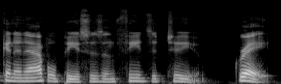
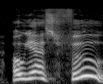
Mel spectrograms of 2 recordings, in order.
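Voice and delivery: eager, excited burst, very high-pitched; 10 semitones higher, 8 dB louder than usual. Narrating a story game, voicing the man answering the cat, excited. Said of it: "he says excitedly".

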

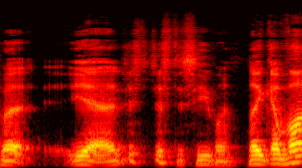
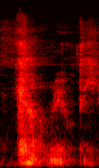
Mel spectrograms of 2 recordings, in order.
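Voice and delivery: put-on creepy whisper, quieter. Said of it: "It's just creepy whispering".

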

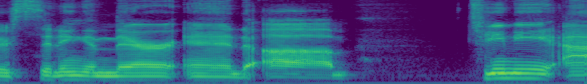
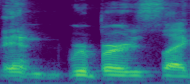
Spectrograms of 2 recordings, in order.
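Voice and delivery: usual speaking voice

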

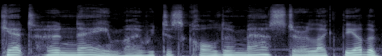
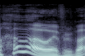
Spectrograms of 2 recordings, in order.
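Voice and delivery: raised, put-on talking owl voice; 3 semitones lower, 5 dB louder than usual. Voicing an owl that has just landed on the dog sled: talking owl character voice. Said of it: "And he looks towards you and says".

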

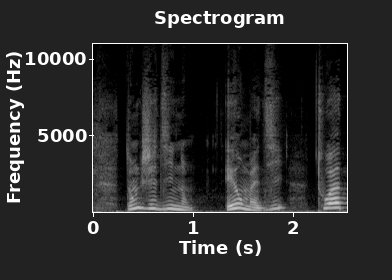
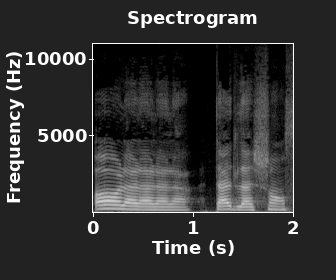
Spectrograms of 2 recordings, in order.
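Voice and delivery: loud, really dumb, dopey put-on voice; 6 dB louder than usual. Mimicking how people say you're lucky, in a silly put-on voice. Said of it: "je le fais avec une voix vraiment débile".

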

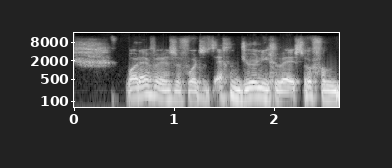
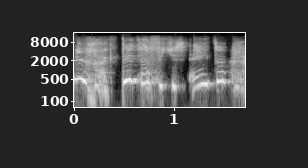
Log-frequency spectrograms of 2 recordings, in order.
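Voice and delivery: put-on very high, childlike, kids-show style little voice. Imitating candy-tasting videos in children's content, high little voice. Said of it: "met dat hoge stemmetje zo van".

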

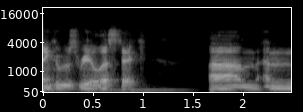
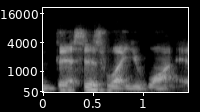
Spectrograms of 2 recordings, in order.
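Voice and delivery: mimicked defeated voice. Recalling saying it aloud to yourself, imitate your own defeated tone. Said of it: "in this like defeated tone".

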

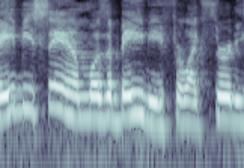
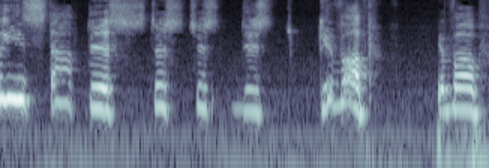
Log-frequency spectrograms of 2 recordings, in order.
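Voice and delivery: put-on begging, quieter, slower, higher pitch; 7 semitones higher, 3 dB quieter than usual. Recounting a TV episode where characters plead with the queen, mock begging. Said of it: "they go begging".

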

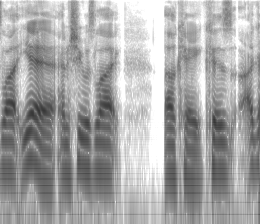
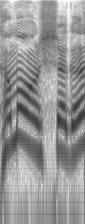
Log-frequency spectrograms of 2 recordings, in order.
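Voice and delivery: put-on woman's voice, much higher, slower; 7 semitones higher, 3 dB louder than usual. Retelling how a man imitated a woman in front of workers, imitating her voice. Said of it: "And then he started imitating her".

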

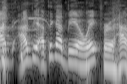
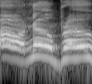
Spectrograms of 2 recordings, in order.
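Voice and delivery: put-on Californian accent; 6 semitones higher than usual. Imitating a woman they are describing, in a Californian accent. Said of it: "She had a Californian button".

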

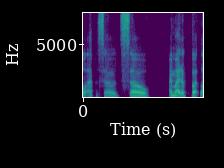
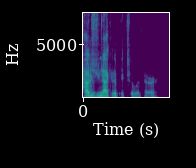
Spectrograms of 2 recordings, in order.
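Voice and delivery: normal talking voice

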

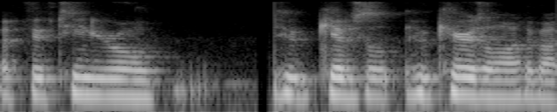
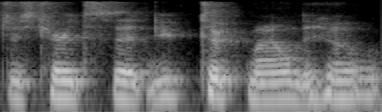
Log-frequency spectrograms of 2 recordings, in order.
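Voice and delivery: ordinary delivery

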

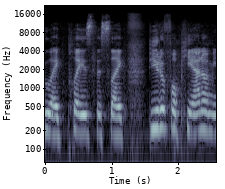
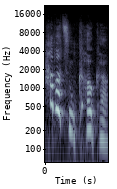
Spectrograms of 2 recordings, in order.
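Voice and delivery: sudden switch to bright, sunny cheer. Retelling a scene where a character abruptly switches gears: Meryl with a huge smile. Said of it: "puts on a huge smile".

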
